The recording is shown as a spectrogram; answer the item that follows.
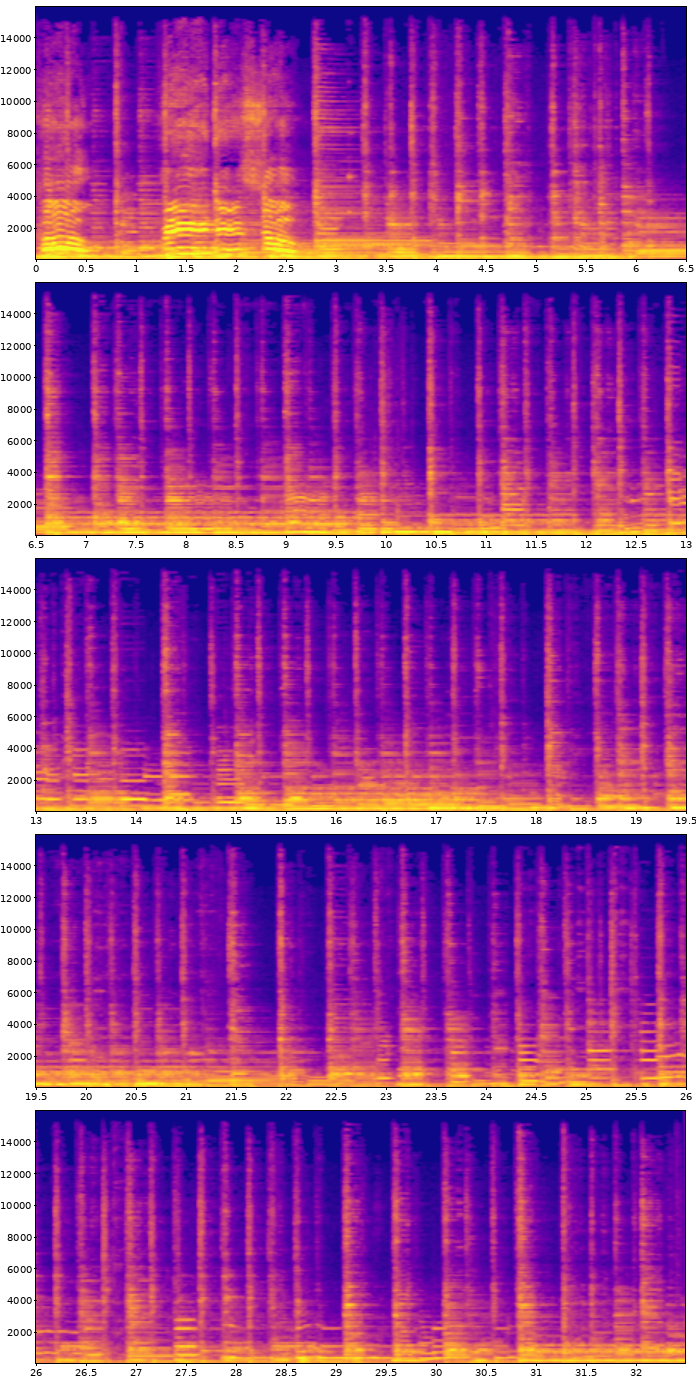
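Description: A live band playing: a sung vocal line ends about two seconds in, followed by an instrumental passage of strummed acoustic guitar with electric guitar and keyboard.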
